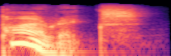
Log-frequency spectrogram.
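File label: "pyrex", British English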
